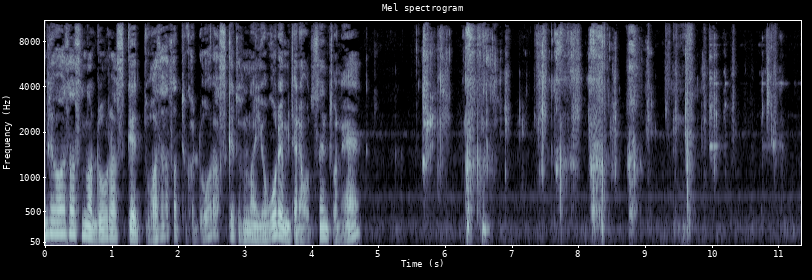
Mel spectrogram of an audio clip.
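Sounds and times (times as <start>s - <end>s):
speech: 0.0s - 4.9s, 5.6s - 6.9s
crunchy biting and chewing of bean sprouts: 5.6s - 11.3s.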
